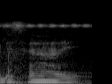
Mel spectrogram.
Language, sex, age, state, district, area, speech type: Odia, male, 18-30, Odisha, Ganjam, urban, spontaneous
